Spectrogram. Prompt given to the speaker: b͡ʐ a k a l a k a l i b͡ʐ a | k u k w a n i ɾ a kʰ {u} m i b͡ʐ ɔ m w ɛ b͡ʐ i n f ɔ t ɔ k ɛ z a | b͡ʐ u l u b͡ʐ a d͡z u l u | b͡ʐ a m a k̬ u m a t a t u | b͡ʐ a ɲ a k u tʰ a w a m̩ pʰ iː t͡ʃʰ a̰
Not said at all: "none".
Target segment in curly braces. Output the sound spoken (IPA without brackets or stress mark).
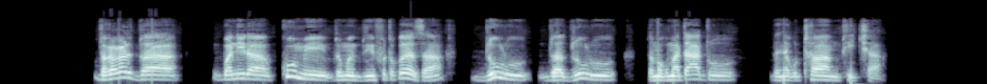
u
